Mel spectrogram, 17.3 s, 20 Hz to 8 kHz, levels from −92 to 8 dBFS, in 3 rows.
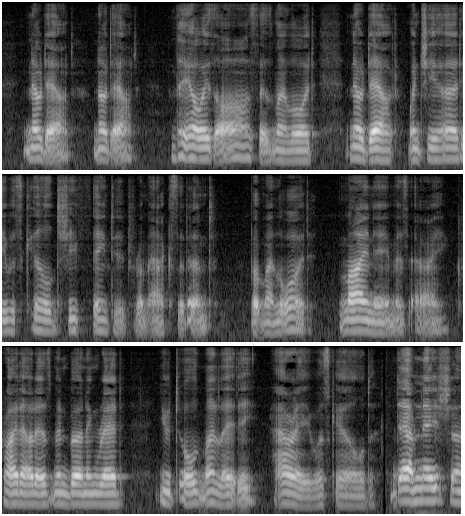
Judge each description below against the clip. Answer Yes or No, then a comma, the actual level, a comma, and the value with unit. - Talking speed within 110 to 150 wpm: Yes, average, 145 wpm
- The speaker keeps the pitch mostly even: Yes, narrow, 2.3 semitones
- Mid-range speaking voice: Yes, medium, 150 Hz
